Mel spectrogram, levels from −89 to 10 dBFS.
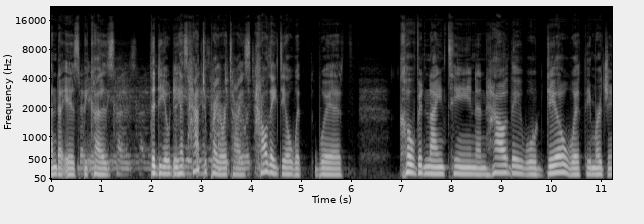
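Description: From 0.53 to 4.49 s there is feedback echo between two devices. Each phrase returns roughly every 0.4 s, peaking about 12 dB below the speech. A second device is replaying this audio into the microphone, and the microphone's echo canceller cannot remove it.

From 5.34 to 10.76 s the pace abruptly drops to about 0.59 times normal while pitch holds steady. This is likely a time-stretched section, lengthened by repeating short pieces of audio.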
